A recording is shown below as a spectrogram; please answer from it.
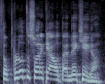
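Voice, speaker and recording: A man with a high voice teaches Hindi grammar in a lesson. He poses questions to his students and answers them himself, and he dictates definitions slowly, word by word, as he writes. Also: big pitch swings, fairly bright tone. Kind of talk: classroom-style grammar lesson.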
